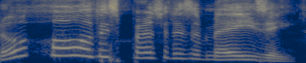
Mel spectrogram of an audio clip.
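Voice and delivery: high squealing rave; gushing fan. Retold or imitated. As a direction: gush like an adoring fan. Imitated fans gushing over podcast.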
